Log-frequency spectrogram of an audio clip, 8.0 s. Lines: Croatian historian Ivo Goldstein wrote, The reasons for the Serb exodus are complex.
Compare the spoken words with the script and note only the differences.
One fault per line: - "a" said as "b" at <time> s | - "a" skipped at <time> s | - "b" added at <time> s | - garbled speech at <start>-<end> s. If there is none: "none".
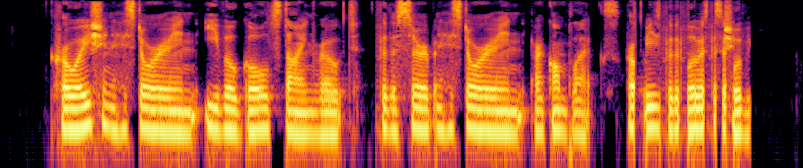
- "The reasons" skipped at 3.6 s
- "exodus" said as "historian" at 4.4 s
- garbled speech at 6.3-7.5 s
